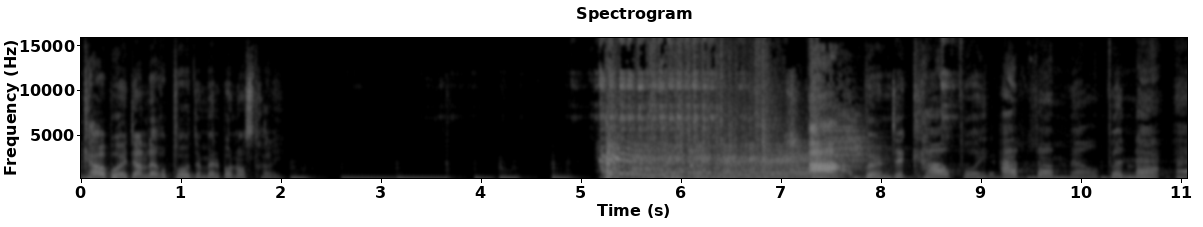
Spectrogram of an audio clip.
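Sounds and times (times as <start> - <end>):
double bass plucked low notes: 0.0 - 11.0
electric guitar: 5.2 - 7.8.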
